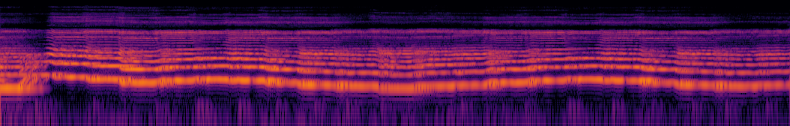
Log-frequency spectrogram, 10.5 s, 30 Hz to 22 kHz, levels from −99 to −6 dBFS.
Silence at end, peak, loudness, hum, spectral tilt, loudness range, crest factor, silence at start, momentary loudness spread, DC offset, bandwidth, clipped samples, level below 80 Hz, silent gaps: 0 s; -24 dBFS; -39 LUFS; none; -4 dB/octave; 4 LU; 14 dB; 0 s; 6 LU; under 0.1%; 16 kHz; under 0.1%; -82 dBFS; none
